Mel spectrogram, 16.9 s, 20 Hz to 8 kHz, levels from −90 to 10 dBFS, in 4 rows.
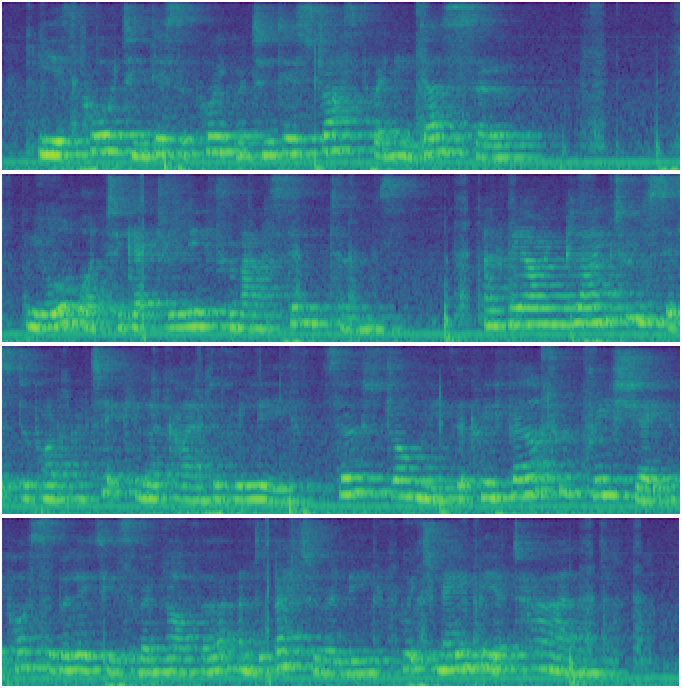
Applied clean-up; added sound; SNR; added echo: none; Writing; 10 dB; reverberation time 0.8 s.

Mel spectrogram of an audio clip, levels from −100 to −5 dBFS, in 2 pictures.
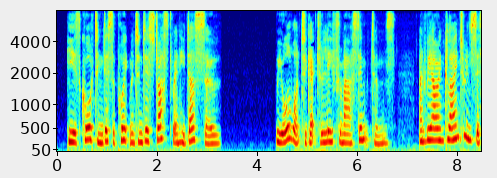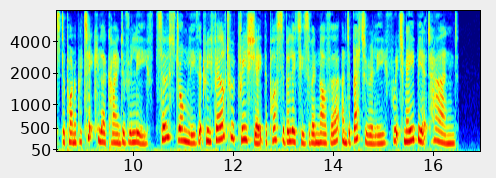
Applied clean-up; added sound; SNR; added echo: none; none; none; none.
